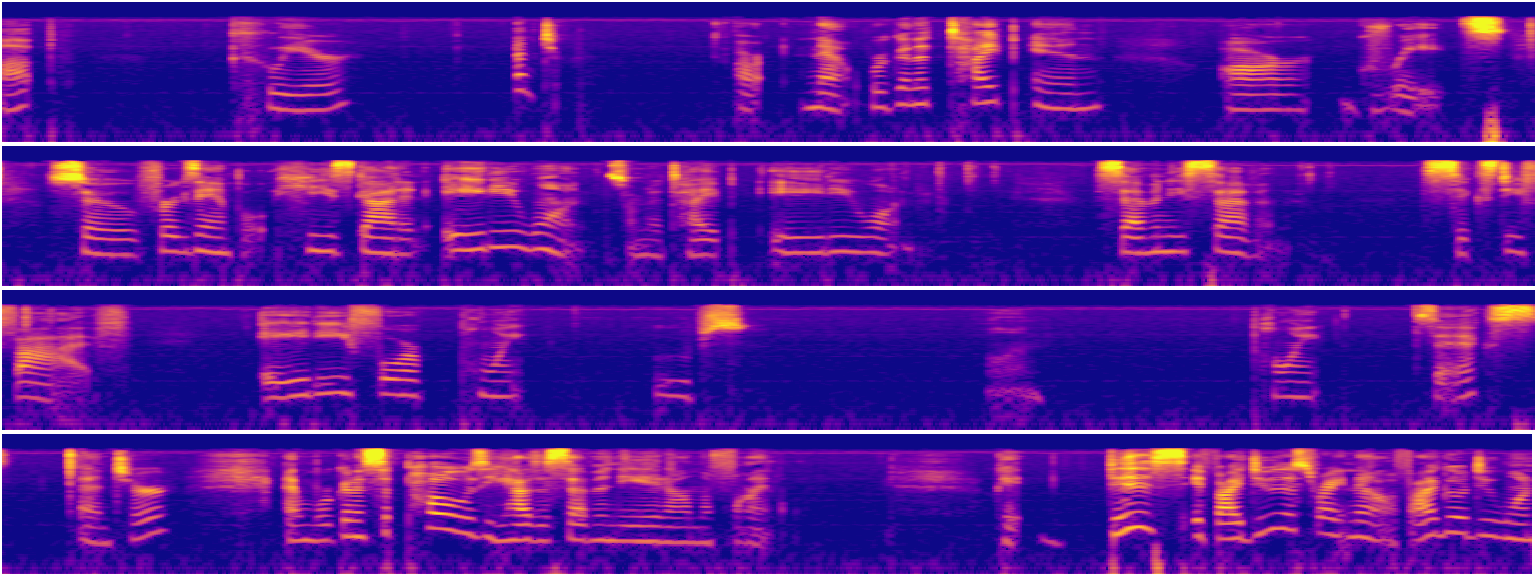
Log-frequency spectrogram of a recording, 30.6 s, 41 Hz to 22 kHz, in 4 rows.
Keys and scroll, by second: 0.4 (, 1.4 Up, 4.1 Return, 13.7 8, 13.9 1, 14.5 Return, 15.0 7, 15.3 7, 15.7 Return, 16.6 6, 16.8 5, 17.1 Return, 18.2 8, 18.6 4, 19.1 Right, 22.2 (, 23.1 ., 24.0 6, 24.7 Return, 26.4 7, 27.0 8, 27.5 Return.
